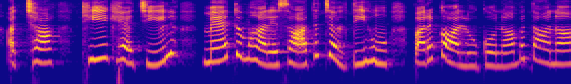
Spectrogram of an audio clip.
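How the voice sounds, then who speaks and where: A woman voicing a vain, chatty female crow in a cartoon story, gossiping excitedly and complaining about her mate. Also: high-pitched, slow pace, voice pushed up.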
